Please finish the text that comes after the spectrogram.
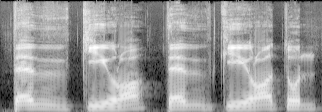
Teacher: اس میں را موٹا پڑھنا ہے، باقی میرے خیال میں ہاں باقی جتنے بھی حروف ہیں سب کے سب آپ نے باریک پڑھنے ہیں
